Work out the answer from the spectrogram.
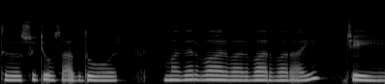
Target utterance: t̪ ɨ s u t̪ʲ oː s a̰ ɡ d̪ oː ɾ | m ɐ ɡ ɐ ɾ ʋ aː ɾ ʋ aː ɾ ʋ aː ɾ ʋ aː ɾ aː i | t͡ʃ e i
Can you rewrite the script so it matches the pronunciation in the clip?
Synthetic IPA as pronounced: t̪ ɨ s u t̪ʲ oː s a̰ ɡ d̪ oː ɾ | m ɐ ɡ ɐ ɾ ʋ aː ɾ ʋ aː ɾ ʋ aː ɾ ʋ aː ɾ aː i | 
